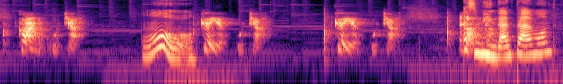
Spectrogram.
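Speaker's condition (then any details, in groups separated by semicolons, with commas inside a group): No condition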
